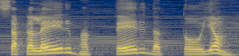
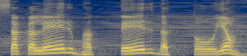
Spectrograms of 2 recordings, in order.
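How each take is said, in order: Both takes have the same delivery.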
